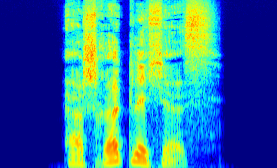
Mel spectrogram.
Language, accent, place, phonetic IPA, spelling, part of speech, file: German, Germany, Berlin, [ɛɐ̯ˈʃʁœklɪçəs], erschröckliches, adjective, De-erschröckliches.ogg
- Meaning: strong/mixed nominative/accusative neuter singular of erschröcklich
